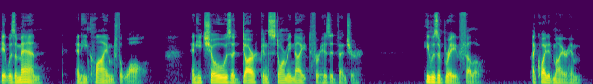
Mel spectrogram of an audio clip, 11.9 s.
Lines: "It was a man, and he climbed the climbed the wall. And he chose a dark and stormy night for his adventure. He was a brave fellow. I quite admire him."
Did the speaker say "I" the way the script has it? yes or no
yes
